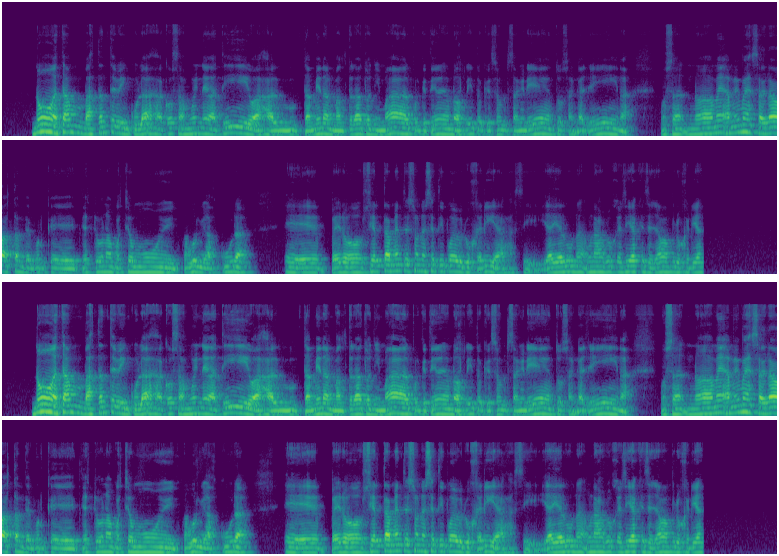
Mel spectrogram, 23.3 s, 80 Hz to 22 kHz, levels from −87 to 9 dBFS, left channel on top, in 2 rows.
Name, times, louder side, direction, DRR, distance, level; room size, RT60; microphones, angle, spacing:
voice 1, 0.4-9.5 9.9-15.4 15.9-22.1, right 2 dB, 55° right, 0.9 m, -21 dB
head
